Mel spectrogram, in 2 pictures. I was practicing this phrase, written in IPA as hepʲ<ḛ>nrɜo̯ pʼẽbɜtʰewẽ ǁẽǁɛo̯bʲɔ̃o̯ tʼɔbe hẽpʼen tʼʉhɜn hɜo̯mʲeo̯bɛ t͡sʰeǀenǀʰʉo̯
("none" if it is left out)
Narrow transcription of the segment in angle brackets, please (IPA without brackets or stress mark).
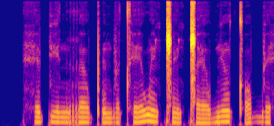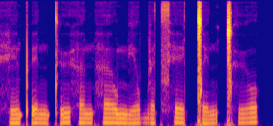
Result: e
